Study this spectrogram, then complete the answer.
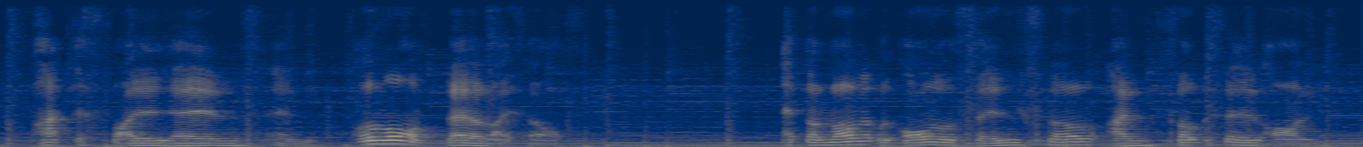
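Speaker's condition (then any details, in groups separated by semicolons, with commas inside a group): Facial palsy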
